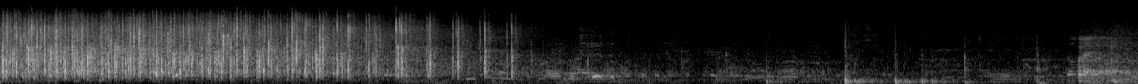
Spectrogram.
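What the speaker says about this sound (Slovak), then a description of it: "Dobre, čiže poprosím potlesk" Dense applause from the audience at a school football tournament, loud and sustained for about five seconds, then thinning into scattered claps and crowd murmur.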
